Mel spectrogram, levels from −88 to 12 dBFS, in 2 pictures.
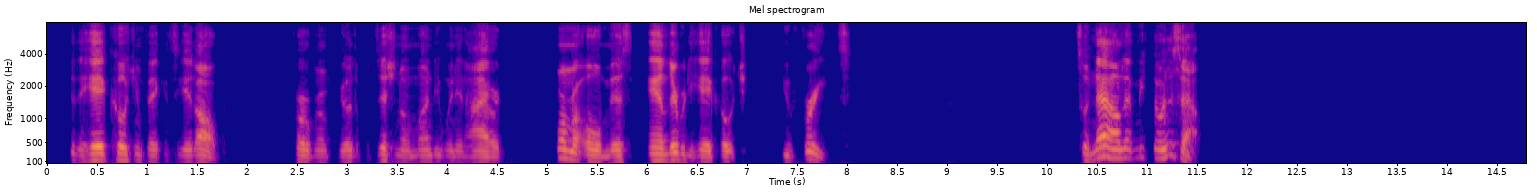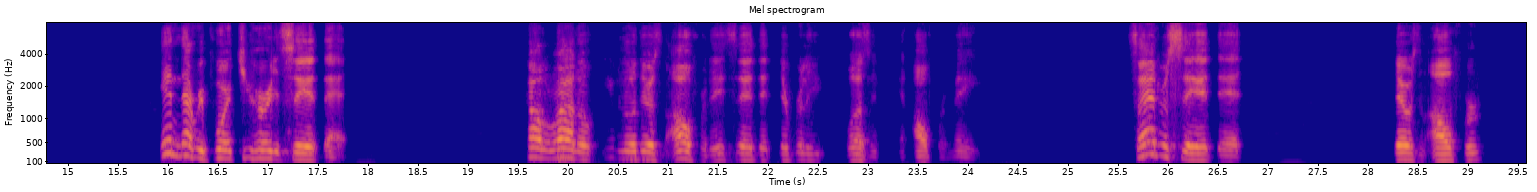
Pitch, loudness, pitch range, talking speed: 130 Hz, -26 LUFS, 110-160 Hz, 130 wpm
